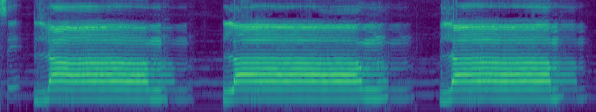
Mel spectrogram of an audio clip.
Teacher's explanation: किनारे जबान मसूड़े से मिलकर लाम अदा होता है। कैसे? लाम लाम लाम।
